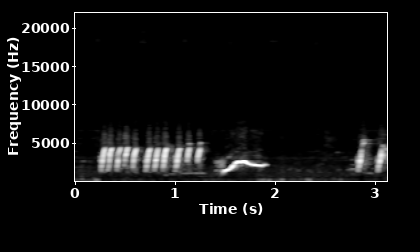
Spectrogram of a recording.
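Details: Asian fairy-bluebird chirping: a fast run of about a dozen sharp, bright chirps, then one liquid whistled note sliding upward and levelling off, and finally two more sharp chirps.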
